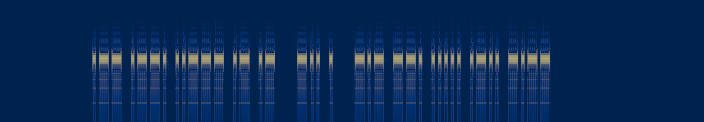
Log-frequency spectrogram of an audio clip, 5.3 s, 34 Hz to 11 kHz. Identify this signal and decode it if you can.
Morse code, heard as a keyed tone, about 47 wpm, 700 Hz. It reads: WP2AA DE KG5LY
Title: USA Callsign DE Callsign - 5 Characters - 50wpm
